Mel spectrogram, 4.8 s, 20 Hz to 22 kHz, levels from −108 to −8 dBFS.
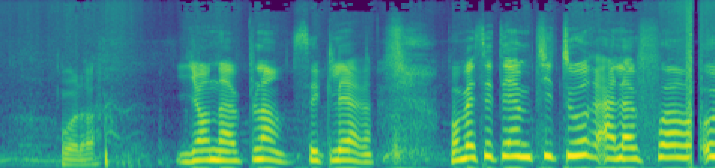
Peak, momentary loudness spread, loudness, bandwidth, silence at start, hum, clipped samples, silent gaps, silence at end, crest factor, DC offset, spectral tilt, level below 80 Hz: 0 dBFS; 15 LU; -15 LUFS; over 20 kHz; 0 s; none; under 0.1%; none; 0 s; 16 dB; 1%; -4 dB/octave; -52 dBFS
